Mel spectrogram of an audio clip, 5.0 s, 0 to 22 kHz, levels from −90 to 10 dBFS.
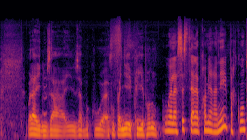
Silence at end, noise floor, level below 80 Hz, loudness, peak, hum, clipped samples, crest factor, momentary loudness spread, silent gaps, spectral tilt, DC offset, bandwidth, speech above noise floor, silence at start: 0 s; -42 dBFS; -56 dBFS; -23 LUFS; -6 dBFS; none; under 0.1%; 16 dB; 8 LU; none; -5.5 dB/octave; under 0.1%; 13.5 kHz; 20 dB; 0 s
